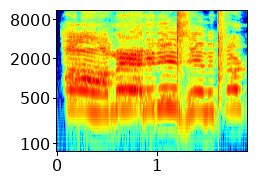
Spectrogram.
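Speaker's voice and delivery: high, loud thrilled exclamation; a boy realising he has just met Darth Vader; awestruck kid. Retold or imitated. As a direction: squeal it like a starstruck kid.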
